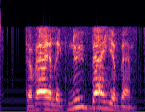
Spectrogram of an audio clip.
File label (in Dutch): Terwijl, Dutch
